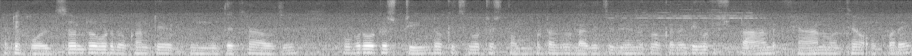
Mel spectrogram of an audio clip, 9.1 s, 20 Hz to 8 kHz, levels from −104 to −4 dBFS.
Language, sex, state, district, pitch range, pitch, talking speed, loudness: Odia, male, Odisha, Khordha, 115-140 Hz, 125 Hz, 120 wpm, -18 LUFS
